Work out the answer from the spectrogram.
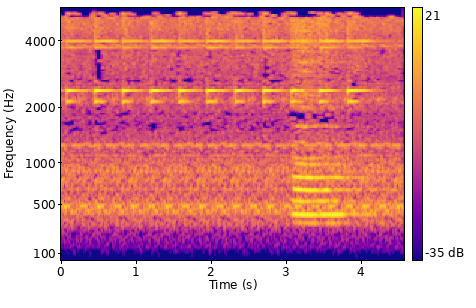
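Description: A local freight train rumbles steadily with faint regular ticking, then a single loud horn blast sounds near the end before the running noise carries on.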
